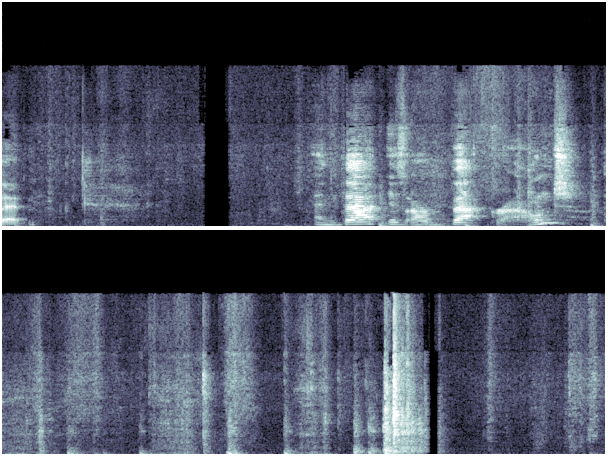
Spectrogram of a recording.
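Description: Paper rustles and scrapes as hands fold and smooth it.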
